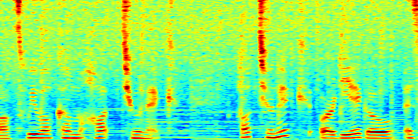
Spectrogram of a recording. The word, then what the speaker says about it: Hot TuneiK: So, so I have to ask you, how did your name is it pronounced Hot TuneiK, by the way? Yeah.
